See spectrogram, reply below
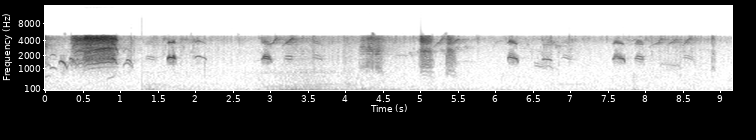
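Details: Wild White-winged Choughs drinking at a pond in Australia, camera-trap recording; one loud harsh burst opens, followed by scattered short rasping notes and soft low rustling.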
